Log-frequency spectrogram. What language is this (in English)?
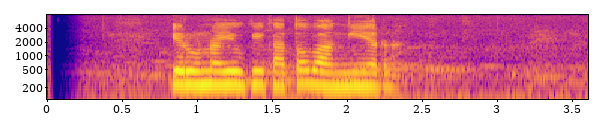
Sundanese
